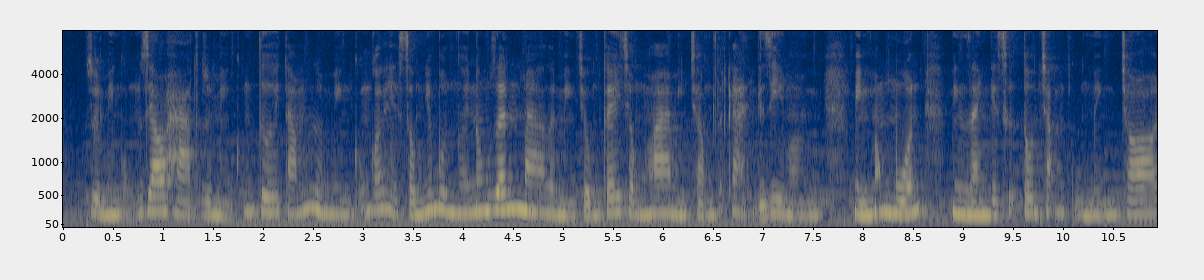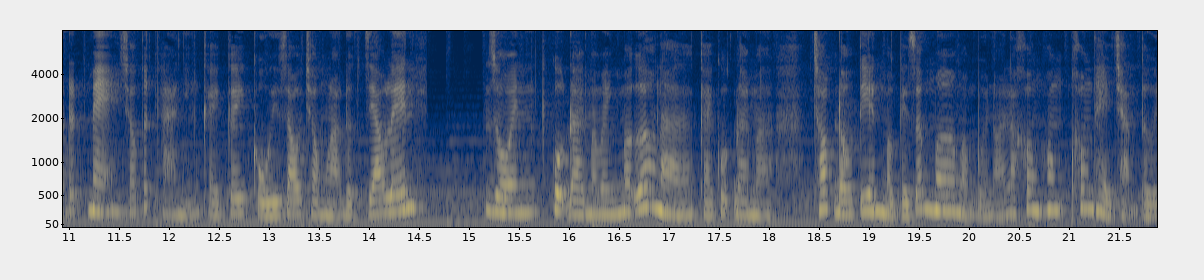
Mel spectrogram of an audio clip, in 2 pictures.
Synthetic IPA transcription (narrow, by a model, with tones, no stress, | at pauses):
zo˨˩jmï˨˩ŋ̟kʊ̰˧˥ŋ͡mza˧whaː˨˩t̚zo˨˩jmi˨˩ŋ̟kʊ̰˧˥ŋ͡mt̪ɨ˧əjt̪a˨˦mzo˨˩jmï˨˩ŋ̟kʊ̰˧˥ŋ͡mkɔ˨˦t̪ʰe˧˩sə˨˦wŋ͡mɲɨ̰˧˥mo˨˩t̚ŋɨ˨˩əjnə˧wŋ͡mzə˧nmaː˨˩zo˨˩jmï˨˩ŋ̟t͡ɕə˨˩wŋ͡mkə˧jt͡ɕə˨˩wŋ͡mɦwaː˧mï˨˩ŋ̟t͡ɕə˨˩wŋ͡mt̪ə˦˥t̚kaː˧˩ɲɨ̰˧˥ŋkaː˨˦zi˨˩maː˨˩˨ | mï˨˩ŋ̟ma˧wŋ͡mmu˨˦ən | mï˨˩ŋ̟za˨˩jŋ̟k̬aː˨˦jsɨ̰˧˨t̪o˧nt͡ɕɔ̰˧˨wŋ͡mku˧˩əmï˨˩ŋ̟t͡ɕɔ˧ɗə˦˥t̚mɛ̰˧˨t͡ɕɔ˧t̪ə˦˥t̚kaː˧˩ɲɨ̰˧˥ŋkaː˨˦jkə˧jko˨˦jza˧wt͡ɕə˨˩wŋ͡mlaː˨˩ɗɨ˨˩ək̚za˧wle˧n | zo˨˩jkaː˨˦jku˨˩ək̚ɗəː˨˩jmaː˨˩mï˨˩ŋ̟məː˧˩ʔɨ˦˥ək̚laː˨˩kaː˨˦jku˨˩ək̚ɗəː˨˩jmaː˨˩ | t͡ɕɔ˦˥p̚ɗə˨˩wt̪i˧ənma˨˩kaː˨˦jzə˦˥t̚məː˧maː˨˩mu˨˦jnɔ˨˦jlaː˨˩xə˧wŋ͡mxə˧wŋ͡mxə˧wŋ͡mt̪ʰe˧˩t͡ɕa̰ː˧˨nt̪əː˨˦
